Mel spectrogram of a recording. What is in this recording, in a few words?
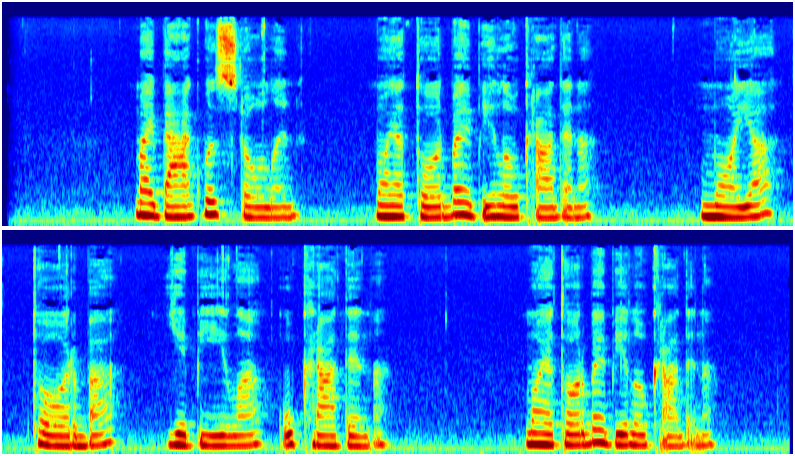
"My bag was stolen", Serbian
